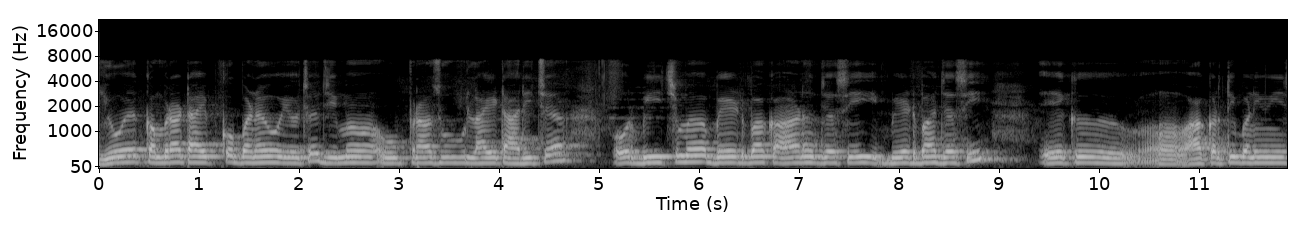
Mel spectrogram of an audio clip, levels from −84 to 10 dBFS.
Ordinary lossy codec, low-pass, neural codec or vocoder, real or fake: none; 7.2 kHz; none; real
